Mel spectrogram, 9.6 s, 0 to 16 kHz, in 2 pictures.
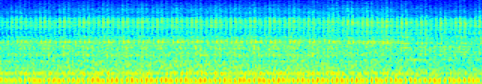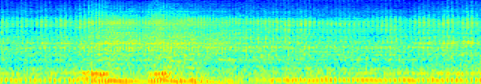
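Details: GY6 scooter after replacing stripped idle speed screw on carburetor and lowering idle slightly: small single cylinder ticking over at low even idle, no hunting or misfire; previously would not start.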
